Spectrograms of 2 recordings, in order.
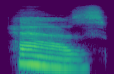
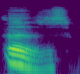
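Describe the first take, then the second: First: The h is pronounced with a full vowel. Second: The h is dropped with a weak vowel. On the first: "The word has in I P A format looks like this, with the letter H" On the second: "In reduced form, has becomes uz, with the schwa and the letter Z. We do not pronounce the letter H"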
